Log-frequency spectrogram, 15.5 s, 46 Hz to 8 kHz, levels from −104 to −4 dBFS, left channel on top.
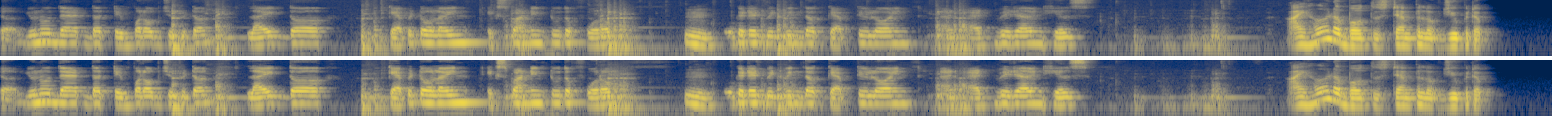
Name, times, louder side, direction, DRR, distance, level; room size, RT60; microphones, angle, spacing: voice 1, 0.0-2.2 2.5-3.2 3.9-6.2 7.2-9.1 9.4-10.9, right 3 dB, 50° right, 0.5 m, -22 dB
sound 1, 1.7-2.5 3.6-4.0 4.7-5.5 5.9-6.5 7.6-8.3 8.9-9.0 9.2-10.0 11.3-12.5, equal, 65° left, 2.5 m, -31 dB
voice 2, 6.8-7.1 12.9-14.8, left 1 dB, 20° left, 0.6 m, -19 dB
13.0 x 7.8 x 3.0 m
head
